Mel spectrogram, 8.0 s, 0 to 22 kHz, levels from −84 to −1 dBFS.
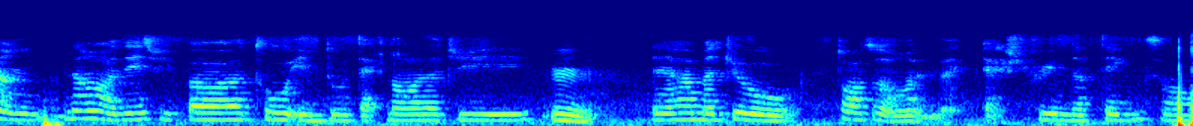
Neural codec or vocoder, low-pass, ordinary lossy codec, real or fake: none; 7.2 kHz; none; real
